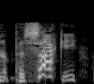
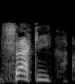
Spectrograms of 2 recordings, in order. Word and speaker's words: Psaki: Psaki. Remember, the P is silent, like in Resident,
